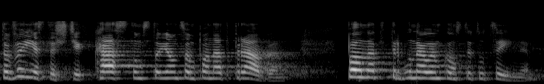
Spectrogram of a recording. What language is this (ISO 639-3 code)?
pol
